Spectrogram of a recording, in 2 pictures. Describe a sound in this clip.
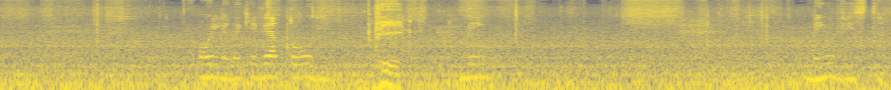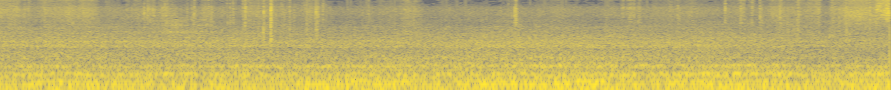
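Tyres rumble on the road.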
